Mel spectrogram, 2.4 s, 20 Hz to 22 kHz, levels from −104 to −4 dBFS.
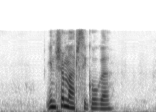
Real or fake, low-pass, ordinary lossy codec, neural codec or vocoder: fake; 7.2 kHz; none; codec, 16 kHz, 4 kbps, X-Codec, WavLM features, trained on Multilingual LibriSpeech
